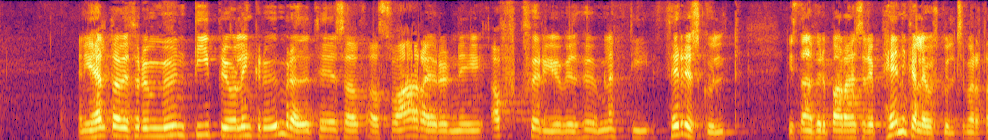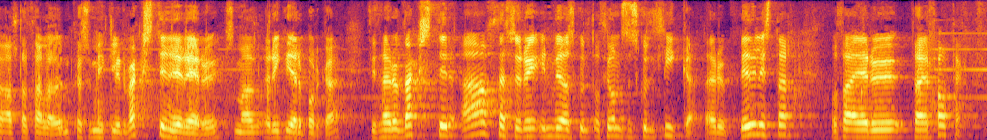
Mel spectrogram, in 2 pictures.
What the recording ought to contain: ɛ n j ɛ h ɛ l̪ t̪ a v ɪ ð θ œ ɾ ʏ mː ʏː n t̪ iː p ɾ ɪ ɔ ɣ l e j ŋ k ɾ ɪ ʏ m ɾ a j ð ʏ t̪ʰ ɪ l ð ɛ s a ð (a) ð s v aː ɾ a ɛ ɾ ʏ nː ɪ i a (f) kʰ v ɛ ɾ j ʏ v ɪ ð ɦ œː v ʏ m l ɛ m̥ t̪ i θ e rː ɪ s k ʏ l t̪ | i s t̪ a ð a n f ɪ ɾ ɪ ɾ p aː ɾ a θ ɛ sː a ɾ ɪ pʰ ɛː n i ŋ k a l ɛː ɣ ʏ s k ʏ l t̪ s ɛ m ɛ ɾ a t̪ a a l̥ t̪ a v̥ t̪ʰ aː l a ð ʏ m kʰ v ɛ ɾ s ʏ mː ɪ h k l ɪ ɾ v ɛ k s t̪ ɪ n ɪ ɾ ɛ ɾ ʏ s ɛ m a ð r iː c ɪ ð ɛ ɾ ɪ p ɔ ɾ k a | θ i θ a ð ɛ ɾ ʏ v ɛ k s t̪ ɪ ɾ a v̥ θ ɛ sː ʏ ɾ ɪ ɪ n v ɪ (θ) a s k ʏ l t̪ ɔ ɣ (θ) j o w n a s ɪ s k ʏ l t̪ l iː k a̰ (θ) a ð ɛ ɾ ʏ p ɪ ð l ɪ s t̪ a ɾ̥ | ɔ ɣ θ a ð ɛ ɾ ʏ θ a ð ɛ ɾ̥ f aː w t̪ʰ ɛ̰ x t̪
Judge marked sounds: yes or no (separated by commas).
yes, yes, no, yes, yes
